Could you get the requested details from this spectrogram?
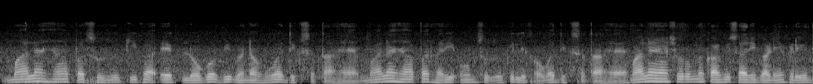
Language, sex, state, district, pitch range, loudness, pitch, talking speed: Hindi, male, Maharashtra, Aurangabad, 95-120 Hz, -24 LUFS, 110 Hz, 170 wpm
